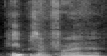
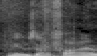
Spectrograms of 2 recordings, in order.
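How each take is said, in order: First: Said in the usual way. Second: "He was on fire" much higher, lifted on "was"; excited emphasis. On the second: Real, not acted. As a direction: repeat "He was on fire" high and thrilled.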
